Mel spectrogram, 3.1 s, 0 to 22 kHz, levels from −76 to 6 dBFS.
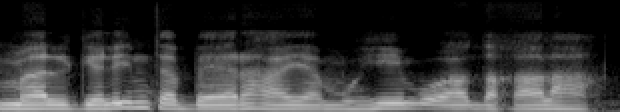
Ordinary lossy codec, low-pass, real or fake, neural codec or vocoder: none; 19.8 kHz; fake; autoencoder, 48 kHz, 32 numbers a frame, DAC-VAE, trained on Japanese speech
